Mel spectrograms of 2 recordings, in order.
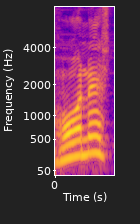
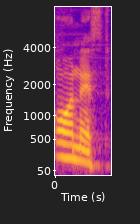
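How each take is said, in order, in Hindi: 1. यह शब्द H ध्वनि से शुरू होता है। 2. यह शब्द स्वर ध्वनि से शुरू होता है। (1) "ये ये हॉनेस्ट नहीं पढ़ेंगे" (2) "इसको हम पढ़ेंगे ऑनेस्ट"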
